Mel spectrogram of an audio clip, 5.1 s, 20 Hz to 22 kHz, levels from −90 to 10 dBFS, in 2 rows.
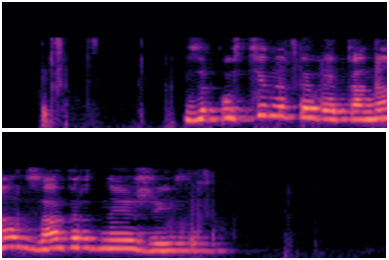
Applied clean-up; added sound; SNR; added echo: neural mask model DeepFilterNet 3.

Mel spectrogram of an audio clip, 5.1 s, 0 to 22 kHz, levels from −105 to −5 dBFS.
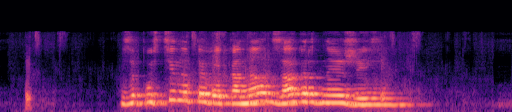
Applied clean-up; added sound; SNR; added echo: neural separator model SepFormer DNS4.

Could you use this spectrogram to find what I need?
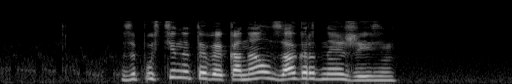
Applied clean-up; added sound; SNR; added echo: none; none; none; none.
